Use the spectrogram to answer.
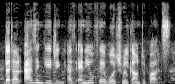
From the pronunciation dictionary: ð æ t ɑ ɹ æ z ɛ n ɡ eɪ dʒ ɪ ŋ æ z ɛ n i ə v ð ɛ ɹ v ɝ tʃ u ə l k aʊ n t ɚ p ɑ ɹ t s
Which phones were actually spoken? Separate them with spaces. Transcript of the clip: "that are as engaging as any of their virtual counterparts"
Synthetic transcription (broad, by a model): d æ t ɑ ɹ æ z ɛ n ɡ eɪ dʒ ɪ ŋ æ z ɛ n i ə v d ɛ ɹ v ɝ tʃ u ə l k aʊ n t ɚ p ɑ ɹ t s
